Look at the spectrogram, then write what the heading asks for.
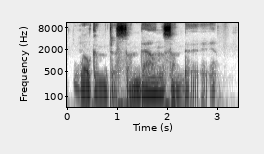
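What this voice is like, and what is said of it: Put-on sexy, seductive voice. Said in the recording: “his own attempt at a sexy voice ... I kind of creeped myself out there a little bit”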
